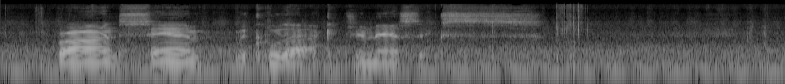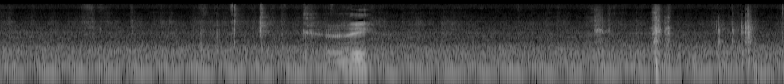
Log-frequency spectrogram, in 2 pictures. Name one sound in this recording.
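Cards rustle and flick in a man's hands.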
